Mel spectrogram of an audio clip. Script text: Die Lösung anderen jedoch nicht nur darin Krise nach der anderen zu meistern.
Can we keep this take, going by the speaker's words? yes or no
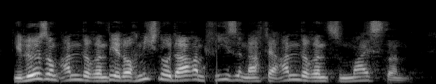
yes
